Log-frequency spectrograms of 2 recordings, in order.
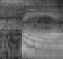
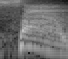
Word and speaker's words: sine: sine wave. He ain't lying. A lot of people know. Tripping. Listen, everything's about frequency and vibration. It's not sin. It's sine wave. Put an E on it.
